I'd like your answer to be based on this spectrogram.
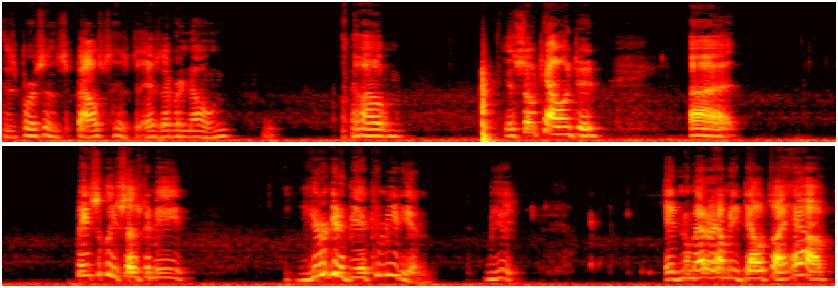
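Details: Male speaker with left-sided vocal cord paralysis following surgery, which limits his voice control; vocal cord paralysis.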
